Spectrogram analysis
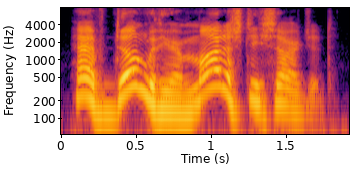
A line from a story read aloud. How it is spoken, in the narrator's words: Don Diego cried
